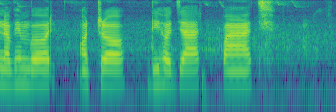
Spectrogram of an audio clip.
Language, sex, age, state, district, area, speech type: Odia, female, 18-30, Odisha, Nuapada, urban, spontaneous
